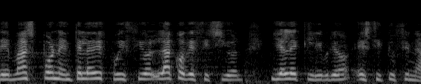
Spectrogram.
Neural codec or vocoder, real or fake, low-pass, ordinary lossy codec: none; real; none; none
